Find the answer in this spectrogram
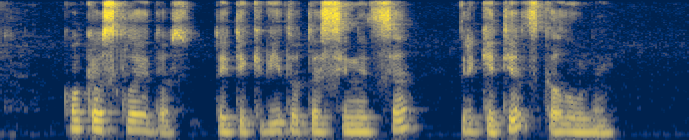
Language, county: Lithuanian, Šiauliai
